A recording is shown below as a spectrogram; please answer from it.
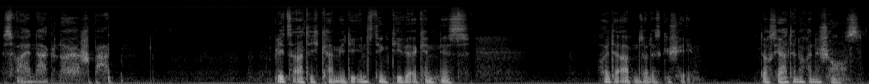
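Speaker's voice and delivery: plain reading voice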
